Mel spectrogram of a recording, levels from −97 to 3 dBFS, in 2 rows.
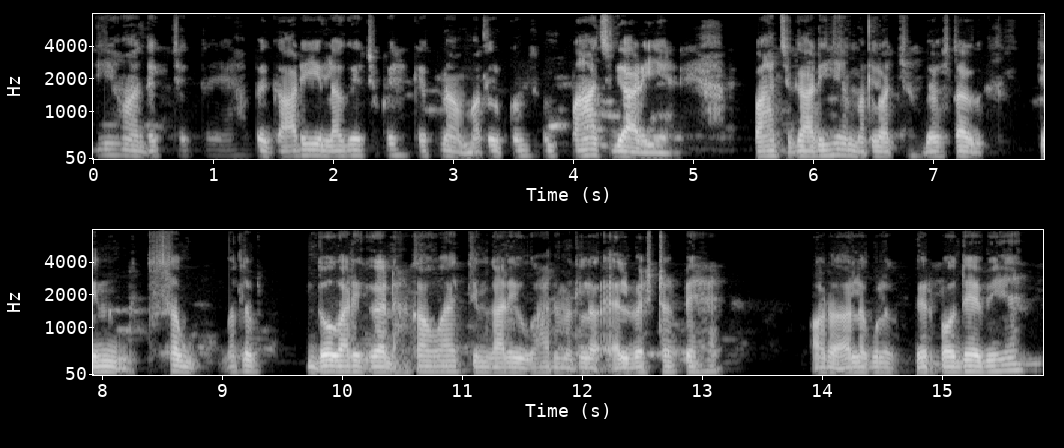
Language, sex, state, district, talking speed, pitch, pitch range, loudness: Hindi, male, Bihar, Samastipur, 165 wpm, 105 Hz, 95-110 Hz, -20 LUFS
